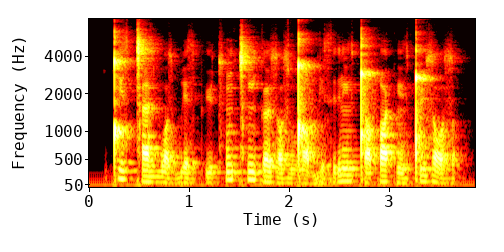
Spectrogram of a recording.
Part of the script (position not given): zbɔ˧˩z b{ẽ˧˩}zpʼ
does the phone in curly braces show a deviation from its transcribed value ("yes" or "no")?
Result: yes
